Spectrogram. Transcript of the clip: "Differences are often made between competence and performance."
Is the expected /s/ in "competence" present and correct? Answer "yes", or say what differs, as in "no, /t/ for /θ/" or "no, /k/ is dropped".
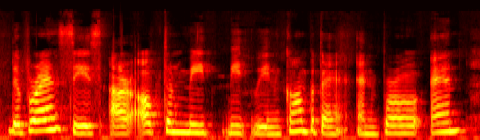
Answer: no, /s/ is dropped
